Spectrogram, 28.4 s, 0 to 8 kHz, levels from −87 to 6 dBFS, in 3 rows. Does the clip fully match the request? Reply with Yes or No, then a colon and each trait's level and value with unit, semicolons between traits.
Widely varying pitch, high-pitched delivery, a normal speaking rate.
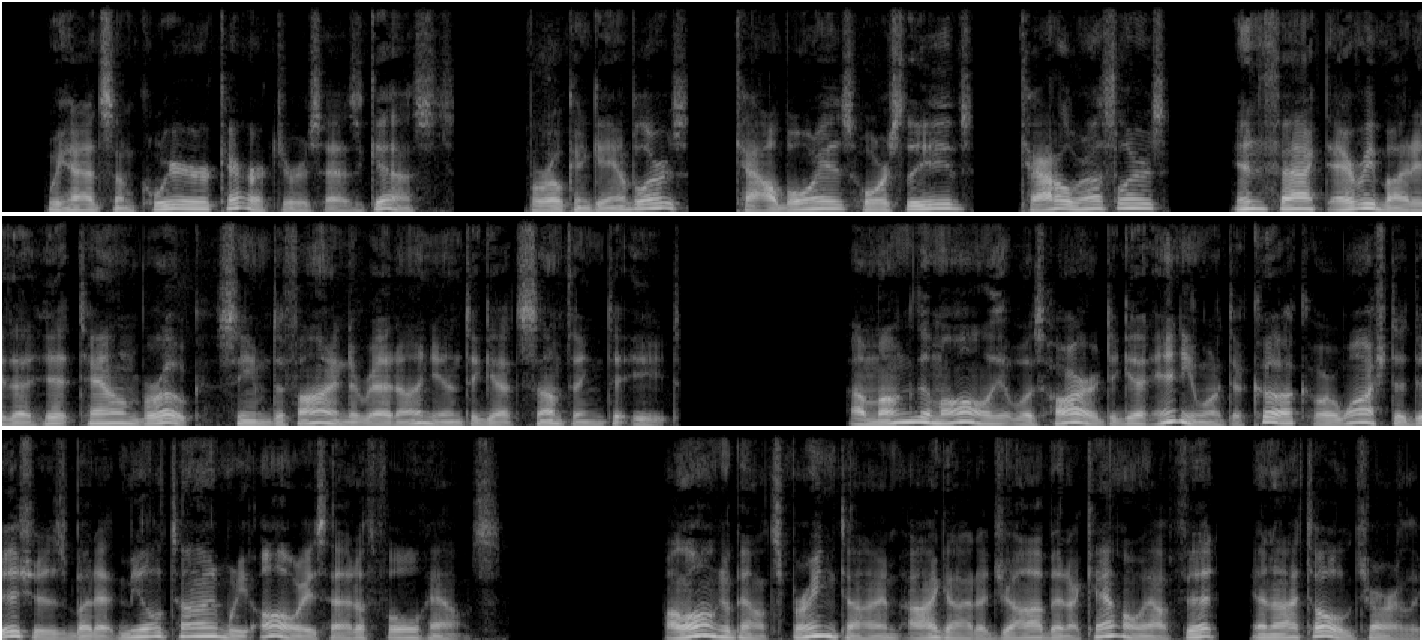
No: wide, 7.8 semitones; low, 110 Hz; average, 155 wpm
